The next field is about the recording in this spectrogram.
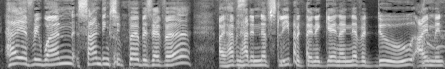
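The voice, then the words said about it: Imitates another person's voice. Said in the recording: “Shall I do an impression of Matt? ... this is an endearing impression”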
